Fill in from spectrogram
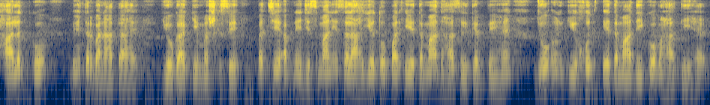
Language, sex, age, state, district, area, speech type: Urdu, male, 18-30, Delhi, North West Delhi, urban, spontaneous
